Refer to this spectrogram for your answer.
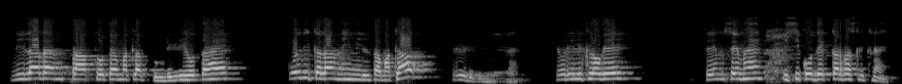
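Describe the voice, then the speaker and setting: A woman with a somewhat high-pitched voice teaches a chemistry lesson. She keeps asking quick questions to check that her students follow, then answers them herself. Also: poor audio. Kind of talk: classroom lecture.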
